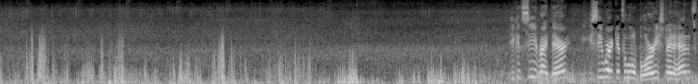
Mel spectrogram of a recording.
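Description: Wind gusts outdoors, rumbling against the microphone.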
